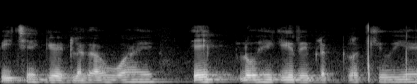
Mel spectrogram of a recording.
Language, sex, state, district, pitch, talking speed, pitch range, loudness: Hindi, male, Uttar Pradesh, Lalitpur, 110 Hz, 160 wpm, 100-115 Hz, -18 LUFS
